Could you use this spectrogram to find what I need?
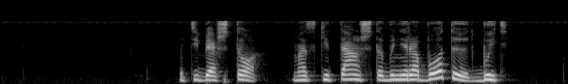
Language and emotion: Russian, angry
